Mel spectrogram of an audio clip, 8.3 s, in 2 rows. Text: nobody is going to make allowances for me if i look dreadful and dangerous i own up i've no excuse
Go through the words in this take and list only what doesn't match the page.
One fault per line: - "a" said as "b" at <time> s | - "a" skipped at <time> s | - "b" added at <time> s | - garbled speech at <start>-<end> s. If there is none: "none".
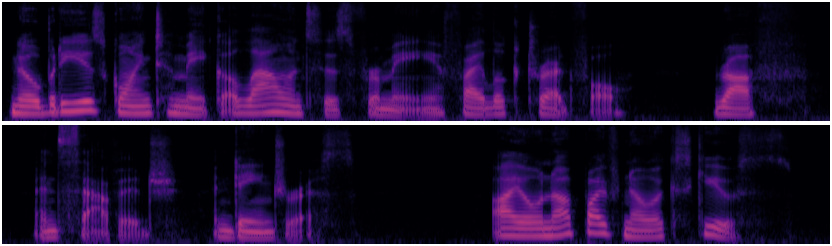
- "rough and savage" added at 3.6 s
